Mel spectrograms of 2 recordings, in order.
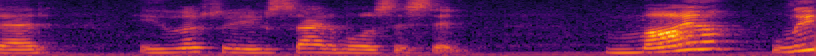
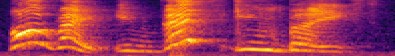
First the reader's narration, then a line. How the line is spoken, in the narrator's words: she said, exclaiming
